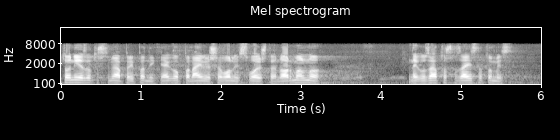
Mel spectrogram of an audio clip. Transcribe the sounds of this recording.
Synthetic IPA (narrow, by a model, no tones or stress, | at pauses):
t̪onijezat̪oʃt̪osamjaːpɾipad̪nikɲeɡoʋpanajʋiʃɛʋolimsʋojʃt̪ojenoɾmalˠno | nʔeɡozat̪oʃt̪ozaist̪at̪omislim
